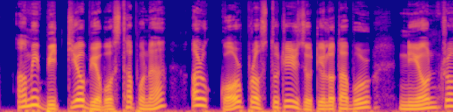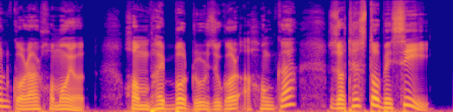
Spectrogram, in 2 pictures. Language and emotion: Assamese, fearful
